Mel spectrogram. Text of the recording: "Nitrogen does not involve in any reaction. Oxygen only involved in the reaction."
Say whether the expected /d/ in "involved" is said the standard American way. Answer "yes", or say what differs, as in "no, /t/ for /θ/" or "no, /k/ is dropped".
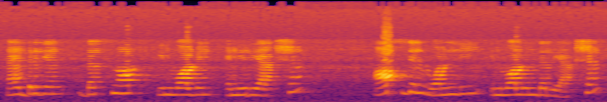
no, /d/ is dropped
